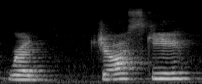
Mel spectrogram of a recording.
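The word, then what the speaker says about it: Ratajkowski: book i read was my body by emily rod joskey that's how you say it i think i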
